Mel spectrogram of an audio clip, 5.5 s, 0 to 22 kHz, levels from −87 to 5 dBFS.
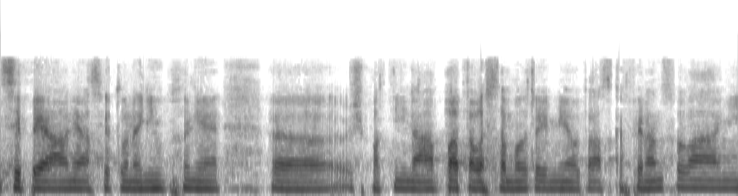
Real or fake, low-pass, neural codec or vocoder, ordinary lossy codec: fake; 7.2 kHz; codec, 16 kHz, 8 kbps, FreqCodec, smaller model; AAC, 32 kbps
